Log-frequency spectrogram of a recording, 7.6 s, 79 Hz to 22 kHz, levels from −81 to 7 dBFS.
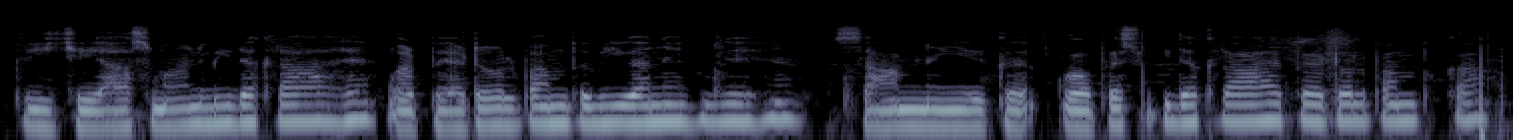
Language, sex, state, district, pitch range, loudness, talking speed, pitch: Hindi, male, Chhattisgarh, Kabirdham, 130-165 Hz, -34 LUFS, 180 wpm, 155 Hz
